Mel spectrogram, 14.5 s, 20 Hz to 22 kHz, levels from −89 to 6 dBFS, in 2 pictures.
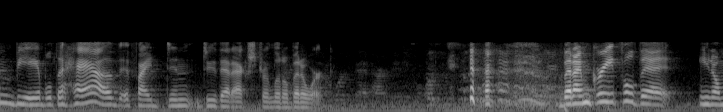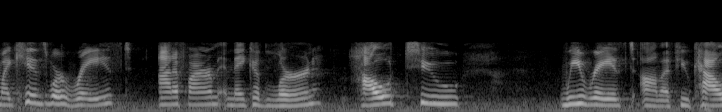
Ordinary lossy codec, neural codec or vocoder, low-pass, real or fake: MP3, 48 kbps; none; 5.4 kHz; real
